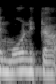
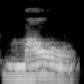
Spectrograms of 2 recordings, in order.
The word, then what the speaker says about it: Monita: When you say Monita, I could hear like mau, but it is not mau andi, maybe some mic problem.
